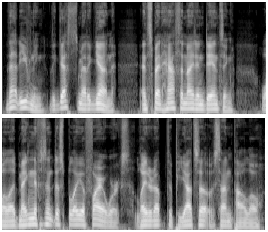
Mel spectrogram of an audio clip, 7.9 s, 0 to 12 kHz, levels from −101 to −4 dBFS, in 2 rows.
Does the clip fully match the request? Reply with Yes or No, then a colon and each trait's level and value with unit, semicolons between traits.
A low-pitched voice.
Yes: low, 100 Hz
